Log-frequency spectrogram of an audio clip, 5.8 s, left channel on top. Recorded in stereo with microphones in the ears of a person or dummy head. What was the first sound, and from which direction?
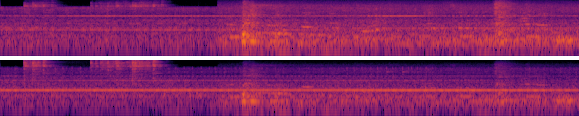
A clink, 45° right (ahead or behind).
